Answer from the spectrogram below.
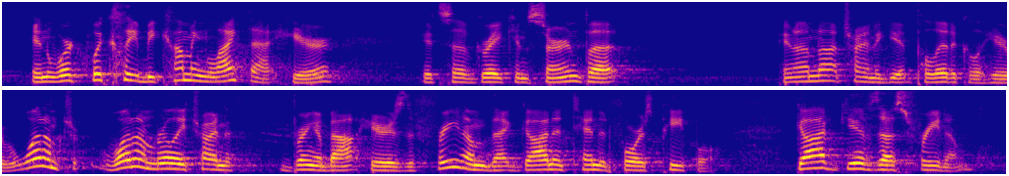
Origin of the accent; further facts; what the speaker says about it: United States; born there; I am an American by birth. I am patriotic to an extent, but it saddens me to see our country in the state that it's in.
